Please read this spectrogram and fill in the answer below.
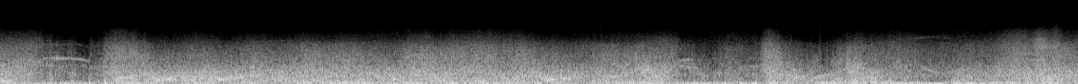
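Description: Wind buffeting the microphone of a high-altitude balloon payload camera as it falls under its parachute after the balloon burst. It is a loud, gusting rush that never lets up.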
